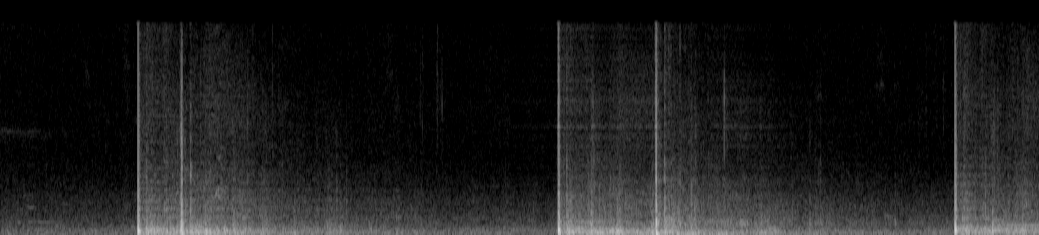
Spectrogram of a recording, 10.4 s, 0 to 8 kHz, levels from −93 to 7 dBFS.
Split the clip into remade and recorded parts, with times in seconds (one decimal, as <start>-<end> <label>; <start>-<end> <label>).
0.0-5.1 recorded; 5.1-6.6 remade; 6.6-7.1 recorded; 7.1-7.9 remade; 7.9-10.4 recorded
